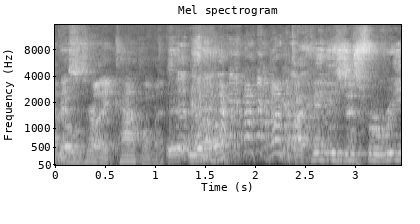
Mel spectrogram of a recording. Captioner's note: all laughing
